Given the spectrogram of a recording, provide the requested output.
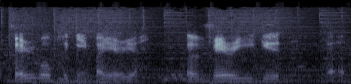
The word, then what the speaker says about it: Arya: It looks like people in the chat are correcting my pronunciation of Arya. They're saying it's Arya.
